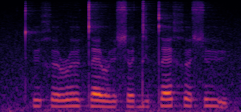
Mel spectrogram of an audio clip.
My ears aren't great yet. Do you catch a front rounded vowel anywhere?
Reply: yes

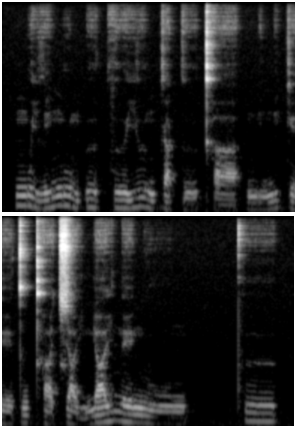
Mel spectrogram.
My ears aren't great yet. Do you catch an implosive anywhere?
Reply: no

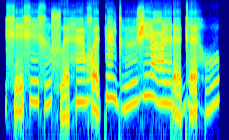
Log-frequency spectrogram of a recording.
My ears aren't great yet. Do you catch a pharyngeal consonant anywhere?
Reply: yes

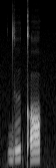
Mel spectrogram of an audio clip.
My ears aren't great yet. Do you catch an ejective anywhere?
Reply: yes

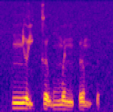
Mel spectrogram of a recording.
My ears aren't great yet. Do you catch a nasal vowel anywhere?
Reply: no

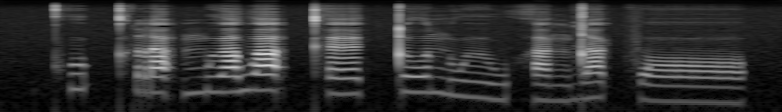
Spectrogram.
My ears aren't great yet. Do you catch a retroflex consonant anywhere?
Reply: no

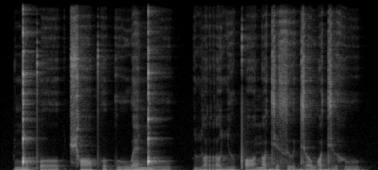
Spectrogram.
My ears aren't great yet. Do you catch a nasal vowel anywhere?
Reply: no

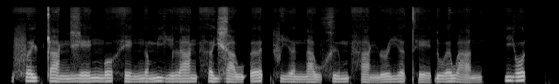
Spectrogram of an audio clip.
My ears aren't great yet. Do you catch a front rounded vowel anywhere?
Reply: no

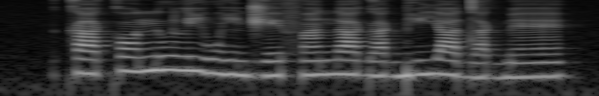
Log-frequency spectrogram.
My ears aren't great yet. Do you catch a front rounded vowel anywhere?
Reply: no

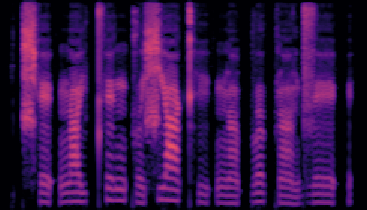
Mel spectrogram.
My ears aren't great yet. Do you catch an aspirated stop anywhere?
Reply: yes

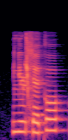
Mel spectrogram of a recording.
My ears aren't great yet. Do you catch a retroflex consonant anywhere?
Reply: yes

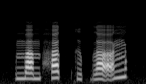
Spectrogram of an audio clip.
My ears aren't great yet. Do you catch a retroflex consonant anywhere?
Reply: no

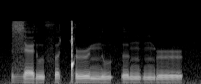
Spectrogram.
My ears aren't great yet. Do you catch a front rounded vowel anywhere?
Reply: no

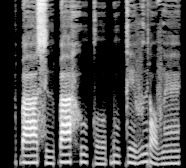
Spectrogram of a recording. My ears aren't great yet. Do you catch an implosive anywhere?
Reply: yes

